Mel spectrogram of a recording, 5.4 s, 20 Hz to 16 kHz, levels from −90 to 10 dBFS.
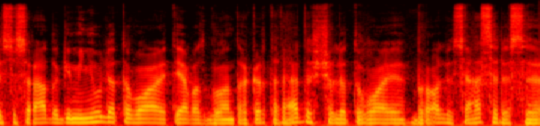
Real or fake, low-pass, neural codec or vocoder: fake; 14.4 kHz; codec, 44.1 kHz, 7.8 kbps, Pupu-Codec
